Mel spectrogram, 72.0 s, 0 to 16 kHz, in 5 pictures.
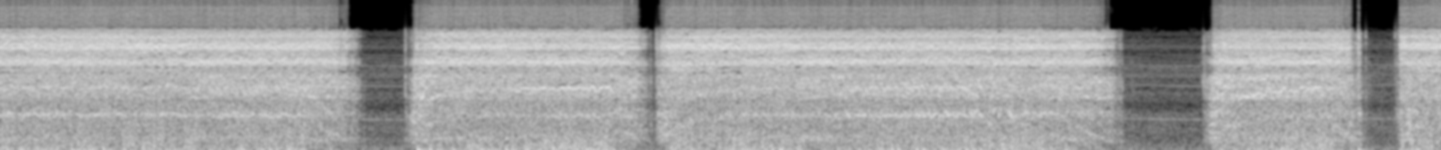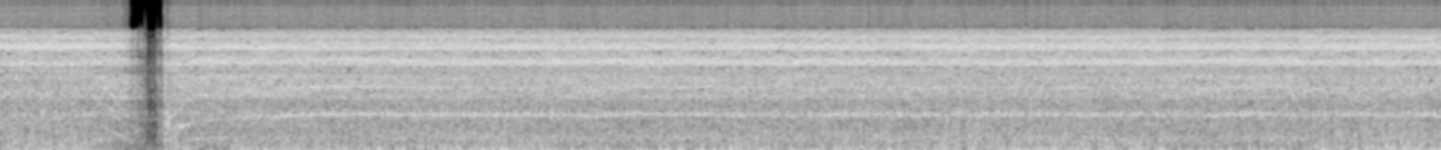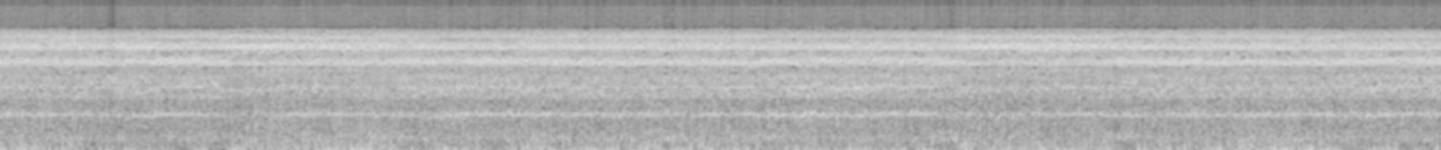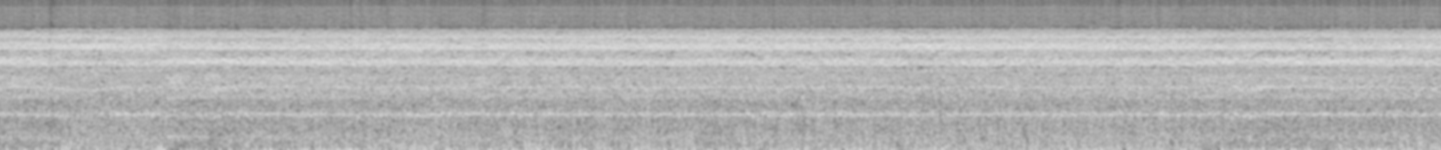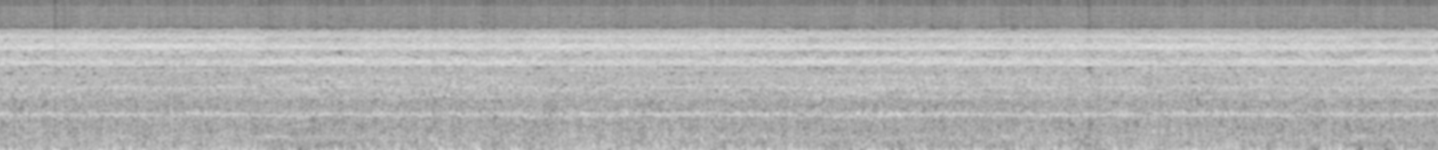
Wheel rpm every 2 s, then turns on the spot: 230, 150, 170, 150, 210, 100, 110, 120, 160, 230, 230, 230, 230, 230, 230, 230, 230, 230, 230, 220, 230, 230, 220, 230, 240, 230, 230, 230, 230, 230, 230, 230, 230, 230, 230, 230.
none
